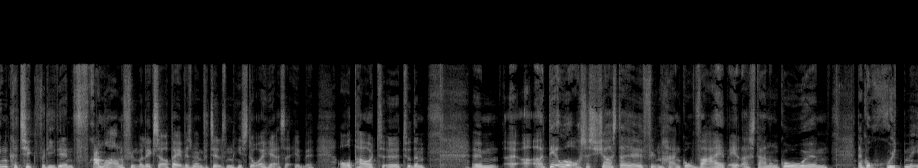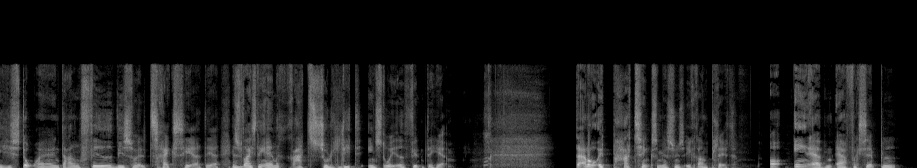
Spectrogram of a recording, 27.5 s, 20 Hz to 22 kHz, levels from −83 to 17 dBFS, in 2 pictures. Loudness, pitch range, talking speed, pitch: -20 LUFS, 165-200 Hz, 195 wpm, 180 Hz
